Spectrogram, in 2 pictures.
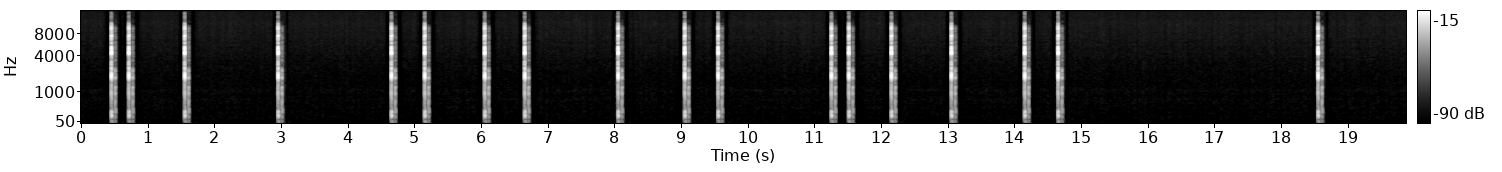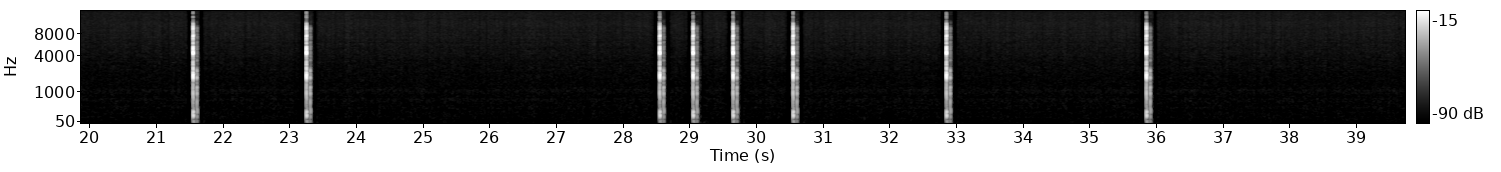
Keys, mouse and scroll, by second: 0.6 double click, 5.0 space, 6.7 right click, 9.0 shift+click, 9.5 right click, 11.5 double click, 12.7 alt+scroll up 1, 13.0 space, 14.5 space, 18.5 right click, 23.0-26.6 drag, 29.4 alt+scroll down 1, 29.6 space, 30.2 alt+scroll down 1, 33.0 space, 36.0-36.6 alt+scroll down 1.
